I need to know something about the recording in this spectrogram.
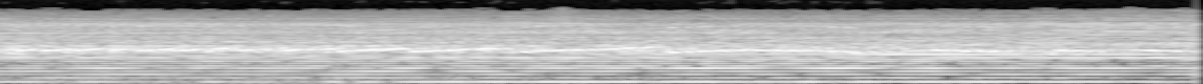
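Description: Isolated electric guitar and bass tracks with no vocal. Held, droning notes sit over a steady low bass note, with a high guitar line that wavers up and down.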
